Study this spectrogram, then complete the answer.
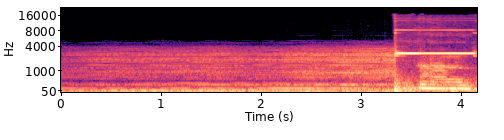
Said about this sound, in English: And the REM pod thing had been beeping a little bit, beep, beep, beep. And it's when I said that it started going like all tone.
